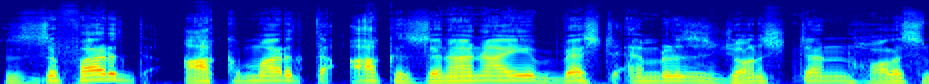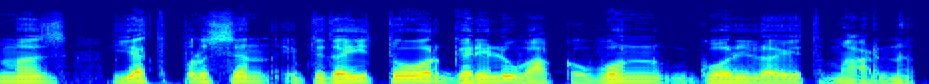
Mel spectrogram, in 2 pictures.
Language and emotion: Kashmiri, neutral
